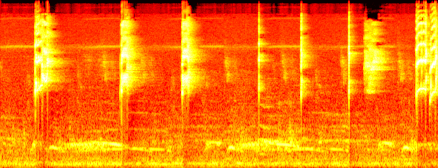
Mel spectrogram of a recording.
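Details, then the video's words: Morning lovebird 'ngekek' calling: sharp, shrill chattering bursts about once a second, some short and clipped, ending in a doubled burst; a quieter whining tone sounds between bursts. "Pancingan suara burung lovebird pagi pagi ngekek panjang"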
